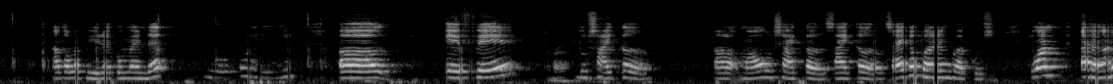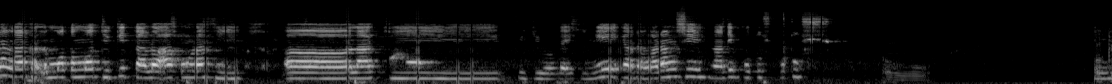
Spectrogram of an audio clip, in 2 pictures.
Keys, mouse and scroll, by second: 0.0 middle click, 0.4 scroll up 3, 0.8 h, 1.4 middle click, 2.3 scroll up 1, 3.0-10.7 middle drag, 10.9-18.5 middle drag, 18.5-19.0 scroll up 1, 19.0 middle click, 19.2-21.1 scroll down 1, 21.1-22.2 scroll down 1.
